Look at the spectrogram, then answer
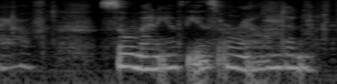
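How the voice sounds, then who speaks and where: A woman speaks softly. Her pace is fairly slow. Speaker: ASMR creator. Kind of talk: ASMR roleplay, friendly show-and-tell about plants. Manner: soft-spoken, friendly, rambling.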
